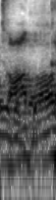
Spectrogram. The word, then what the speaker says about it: Catawba: But today I'm drinking a beer called Brown Ale from Catawba. – There we go, like Chumbawamba. – It's spelled Catawba. – Or ball Catawba, with a ball.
